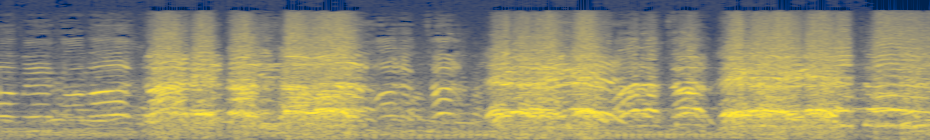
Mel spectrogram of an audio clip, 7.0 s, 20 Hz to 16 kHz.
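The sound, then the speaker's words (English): A large protest crowd outside Delhi, India, shouts and chants in loud, surging bursts, voices rising together in waves with brief dips between, a dense roar of many people yelling at once. “The sounds of protests outside Delhi have left 19 dead and affected the area's highway and water system to millions of people.”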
